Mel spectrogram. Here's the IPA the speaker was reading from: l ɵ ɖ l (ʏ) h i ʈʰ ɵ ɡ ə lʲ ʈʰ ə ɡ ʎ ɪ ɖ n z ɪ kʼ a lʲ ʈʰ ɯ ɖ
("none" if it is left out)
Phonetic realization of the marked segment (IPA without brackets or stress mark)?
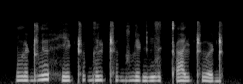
ʏ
